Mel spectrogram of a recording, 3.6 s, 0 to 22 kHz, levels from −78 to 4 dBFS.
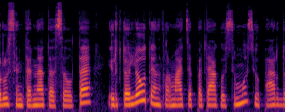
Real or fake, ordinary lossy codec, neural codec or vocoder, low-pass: real; Opus, 24 kbps; none; 19.8 kHz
